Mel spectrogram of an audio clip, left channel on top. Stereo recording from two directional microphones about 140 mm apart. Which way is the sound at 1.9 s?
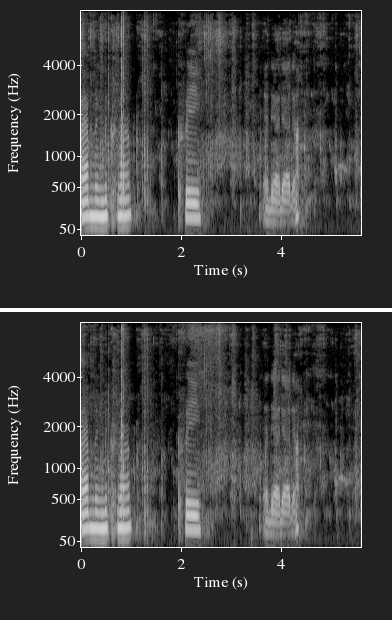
5° right (ahead or behind).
